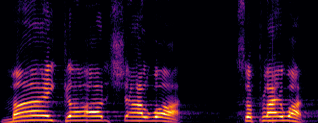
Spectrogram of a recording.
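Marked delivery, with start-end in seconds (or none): 0.0-1.5 slow drawn-out preacher call, waiting for the crowd to finish; slow prompting call. Real, not acted. Pastor slowly prompts his congregation to finish the verse, drawn-out call. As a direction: stretch it out and leave it hanging for the church.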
